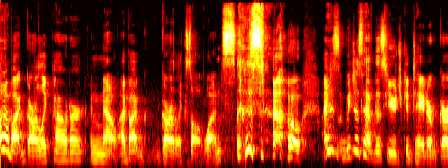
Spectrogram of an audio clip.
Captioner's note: laughs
